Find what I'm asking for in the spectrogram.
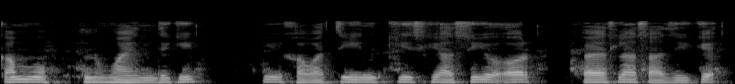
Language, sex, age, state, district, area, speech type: Urdu, male, 45-60, Uttar Pradesh, Rampur, urban, spontaneous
